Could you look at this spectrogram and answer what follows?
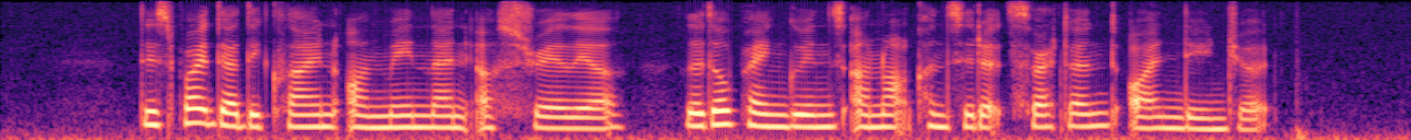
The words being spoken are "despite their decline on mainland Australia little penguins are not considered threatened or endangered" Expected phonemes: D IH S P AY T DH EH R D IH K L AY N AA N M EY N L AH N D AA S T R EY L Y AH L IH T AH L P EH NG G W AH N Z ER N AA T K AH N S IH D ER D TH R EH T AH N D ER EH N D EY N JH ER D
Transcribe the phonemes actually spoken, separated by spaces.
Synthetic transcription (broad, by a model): D IH S P AY T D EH D IH K L AY N AA N M EY N L AH N D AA S T R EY L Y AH L IH T AH L P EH NG G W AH N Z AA N AA T K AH N S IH D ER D TH R EH T AH N D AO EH N D EY N JH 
